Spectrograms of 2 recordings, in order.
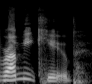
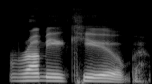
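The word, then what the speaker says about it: Rummikub: have you ever played rummy cube i played because just regular rummy then you need rummy cube or rummy cub i've heard it pronounced both ways it's like rummy with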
